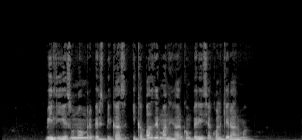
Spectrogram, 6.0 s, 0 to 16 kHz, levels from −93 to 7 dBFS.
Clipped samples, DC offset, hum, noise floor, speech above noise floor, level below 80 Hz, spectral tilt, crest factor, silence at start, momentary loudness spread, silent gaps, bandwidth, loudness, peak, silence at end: under 0.1%; under 0.1%; none; -71 dBFS; 46 dB; -60 dBFS; -7 dB/octave; 18 dB; 0.9 s; 7 LU; none; 11.5 kHz; -25 LUFS; -8 dBFS; 1.05 s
